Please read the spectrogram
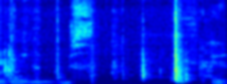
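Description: A few small sharp plastic clicks from a plastic toy bus being handled and its parts fitted, the loudest one near the end, following a child's drawn-out word.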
